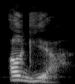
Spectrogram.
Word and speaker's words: Ajna: personal experience and realization agya one more time agya that's the way it's pronounced in sanskrit you'll find all sorts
